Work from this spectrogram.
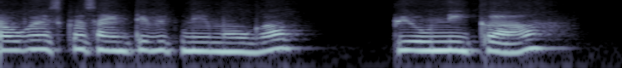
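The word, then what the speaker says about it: Punica: scientific name क्या होगा इसका साइंटिफिक नेम होगा पूनिका पी यू एन आई सी ए पूनिका ग्रेनेटम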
